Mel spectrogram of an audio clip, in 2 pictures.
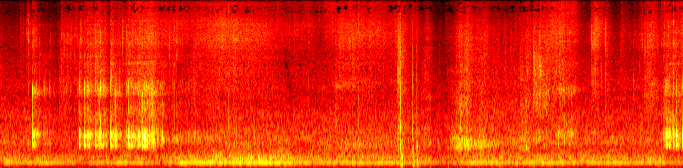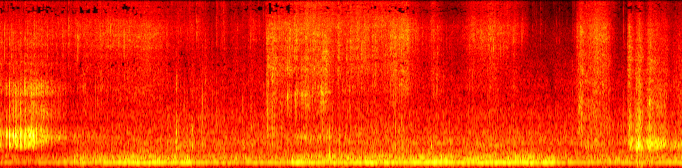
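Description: Dry beans and rice pouring and rattling between plastic containers, a steady rushing patter with louder spells about a second in and again about ten seconds in.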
